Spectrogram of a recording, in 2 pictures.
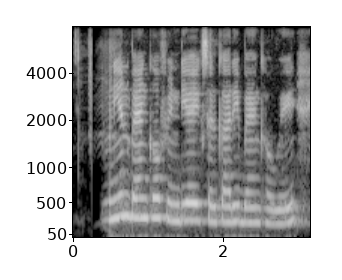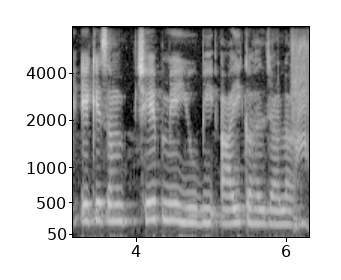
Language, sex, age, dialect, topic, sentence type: Bhojpuri, female, 18-24, Western, banking, statement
